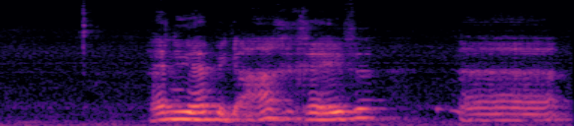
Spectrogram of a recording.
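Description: An older man speaks calmly and clearly, close by.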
